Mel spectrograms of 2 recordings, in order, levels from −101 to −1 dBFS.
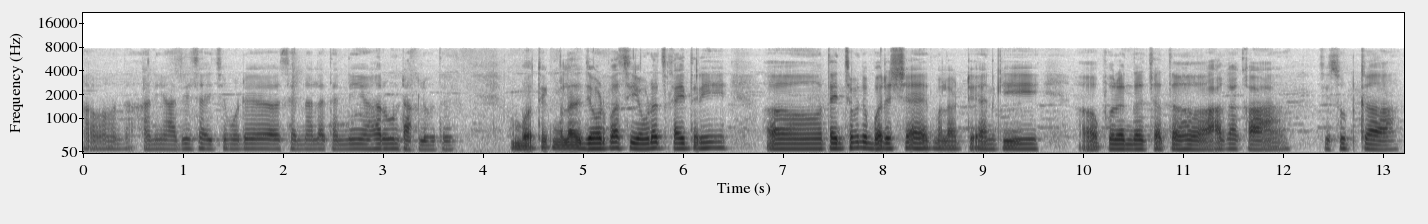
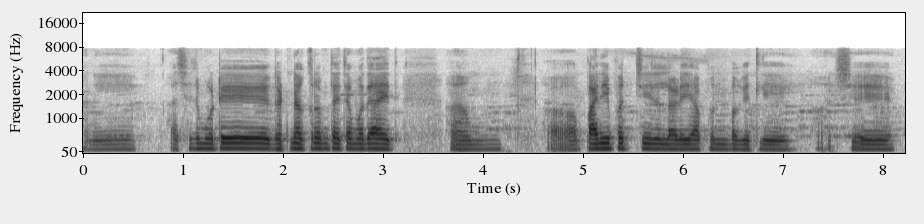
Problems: none marked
